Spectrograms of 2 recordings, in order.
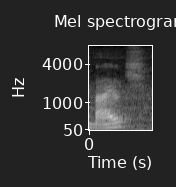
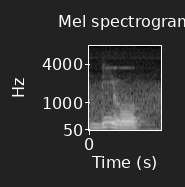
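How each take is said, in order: First: The name is said without French pronunciation. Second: The name is said with French pronunciation. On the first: The speaker calls it wrong. "a pronúncia errada que eu falei anteriormente" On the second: The speaker calls it right. "é francês, então se pronuncia Biot"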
